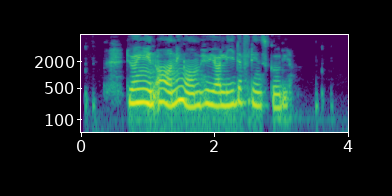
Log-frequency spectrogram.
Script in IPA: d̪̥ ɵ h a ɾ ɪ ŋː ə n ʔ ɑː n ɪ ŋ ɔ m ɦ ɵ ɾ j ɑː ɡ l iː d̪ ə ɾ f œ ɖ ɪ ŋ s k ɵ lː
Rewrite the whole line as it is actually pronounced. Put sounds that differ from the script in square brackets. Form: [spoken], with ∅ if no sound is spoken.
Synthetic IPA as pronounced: d̪̥ ɵ h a ɾ ɪ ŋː ə n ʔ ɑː n ɪ ŋ ɔ m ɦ ɵ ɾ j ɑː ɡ l iː d̪ ə ɾ f œ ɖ ɪ [n] s k ɵ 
